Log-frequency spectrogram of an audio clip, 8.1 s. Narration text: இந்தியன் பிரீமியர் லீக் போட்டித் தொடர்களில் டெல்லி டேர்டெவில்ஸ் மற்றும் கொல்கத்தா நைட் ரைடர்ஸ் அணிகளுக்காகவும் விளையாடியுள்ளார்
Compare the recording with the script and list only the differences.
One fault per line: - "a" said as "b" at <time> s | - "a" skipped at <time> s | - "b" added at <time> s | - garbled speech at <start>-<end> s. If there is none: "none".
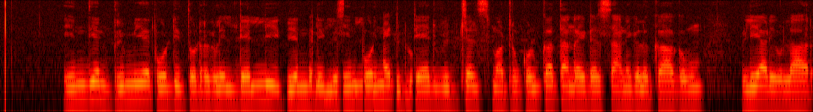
- "லீக்" skipped at 1.6 s
- garbled speech at 2.9-4.1 s
- "நைட்" skipped at 5.7 s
